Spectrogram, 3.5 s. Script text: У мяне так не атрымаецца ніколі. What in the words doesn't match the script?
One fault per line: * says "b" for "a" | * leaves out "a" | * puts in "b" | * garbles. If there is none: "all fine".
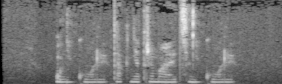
* says "ніколі" for "мяне"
